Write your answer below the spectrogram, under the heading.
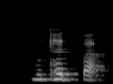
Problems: low volume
